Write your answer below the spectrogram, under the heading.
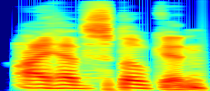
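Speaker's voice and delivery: ordinary talk, nothing marked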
